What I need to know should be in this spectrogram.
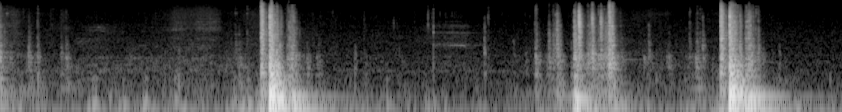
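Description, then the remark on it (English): A door is shut three times from inside a very tight space to test a microphone's limiter. Each closing is a loud, boomy thud, separated by brief quiet pauses with no talking. “close that door a little better.”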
